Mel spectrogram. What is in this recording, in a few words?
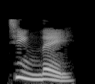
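"境内", Mandarin Chinese; chinese-flashcards; hsk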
